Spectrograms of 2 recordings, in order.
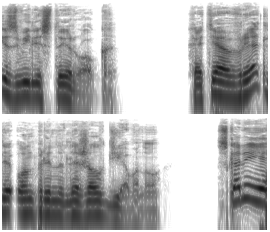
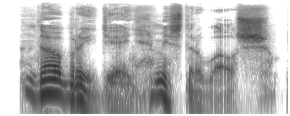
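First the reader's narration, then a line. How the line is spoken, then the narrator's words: Grumbling. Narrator (Russian): пробурчал Гельд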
